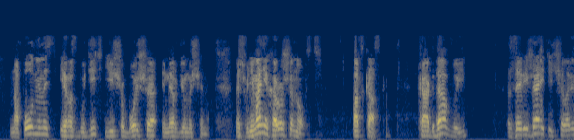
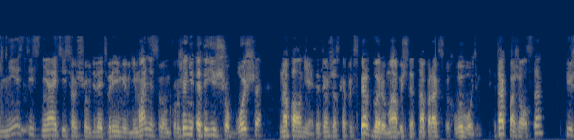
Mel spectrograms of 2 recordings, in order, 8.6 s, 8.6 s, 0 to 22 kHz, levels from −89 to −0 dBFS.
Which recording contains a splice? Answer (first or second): second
